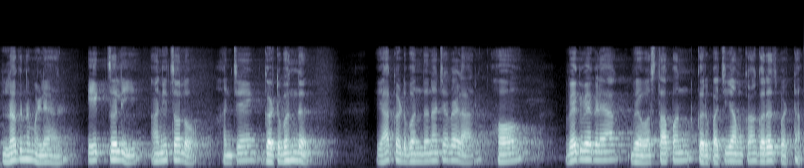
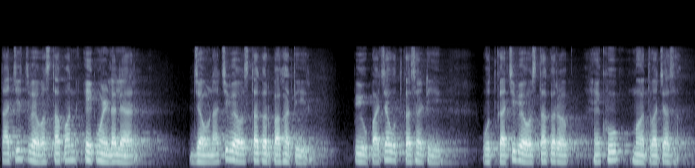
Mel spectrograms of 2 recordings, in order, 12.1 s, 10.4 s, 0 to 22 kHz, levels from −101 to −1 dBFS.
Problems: continuous background conversations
